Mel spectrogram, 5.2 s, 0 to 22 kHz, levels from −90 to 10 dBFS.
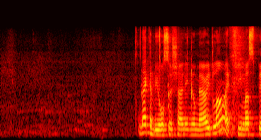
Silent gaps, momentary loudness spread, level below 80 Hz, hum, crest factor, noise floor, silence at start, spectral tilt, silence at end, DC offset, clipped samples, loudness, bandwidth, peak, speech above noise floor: none; 5 LU; -90 dBFS; none; 20 dB; -60 dBFS; 2.75 s; -2.5 dB/octave; 0 s; under 0.1%; under 0.1%; -23 LUFS; 10.5 kHz; -6 dBFS; 37 dB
